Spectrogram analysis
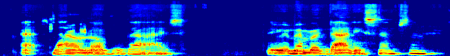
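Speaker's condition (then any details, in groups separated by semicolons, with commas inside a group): Multiple sclerosis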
